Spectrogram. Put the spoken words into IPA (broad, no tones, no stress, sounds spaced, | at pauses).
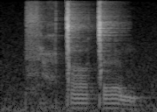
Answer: s æ̤ ħ ǀ ɑ ǀ ɜ m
